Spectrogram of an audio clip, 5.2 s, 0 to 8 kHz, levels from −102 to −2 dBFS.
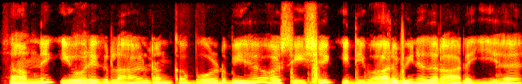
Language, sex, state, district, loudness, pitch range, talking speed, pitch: Hindi, male, Jharkhand, Ranchi, -19 LUFS, 140-175 Hz, 220 wpm, 150 Hz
